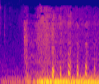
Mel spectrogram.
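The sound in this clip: A push-button-start car engine cranks briefly and catches, then settles into a loud, steady rumble with a regular pulsing beat.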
